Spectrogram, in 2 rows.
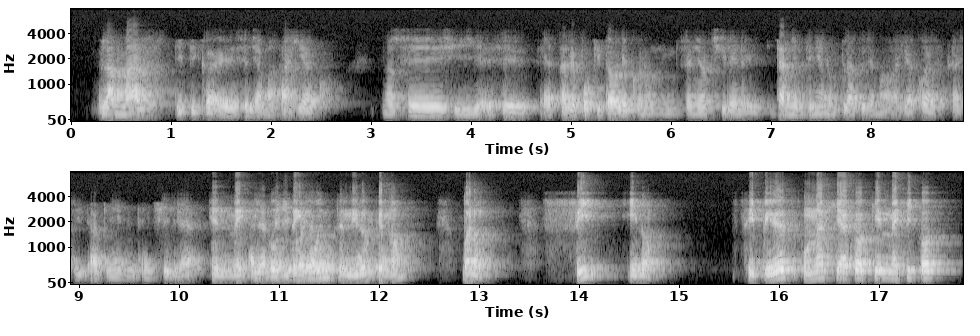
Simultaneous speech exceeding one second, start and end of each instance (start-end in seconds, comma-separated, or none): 10.7-12.1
